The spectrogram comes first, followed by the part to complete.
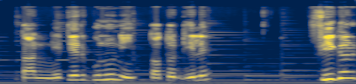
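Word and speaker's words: figure: নেটের বুলুনি তত ঢিলে ফিগার কথাটার ফরাসি উচ্চারণ ফিগুর অর্থাৎ মুখের চেহারা।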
